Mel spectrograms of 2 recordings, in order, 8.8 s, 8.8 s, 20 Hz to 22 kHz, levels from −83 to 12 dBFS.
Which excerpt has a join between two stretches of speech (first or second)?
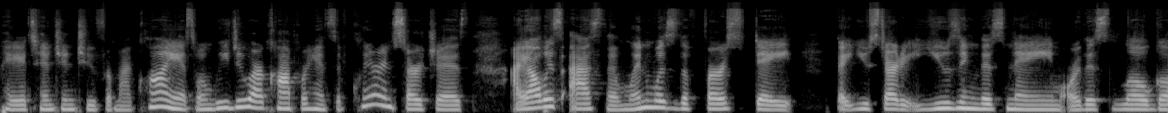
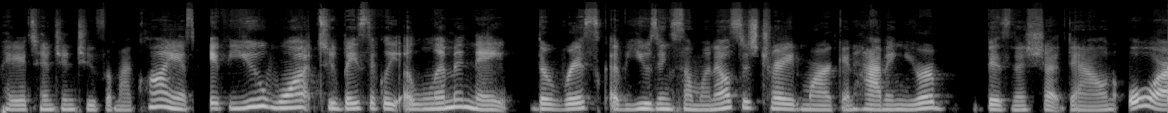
second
